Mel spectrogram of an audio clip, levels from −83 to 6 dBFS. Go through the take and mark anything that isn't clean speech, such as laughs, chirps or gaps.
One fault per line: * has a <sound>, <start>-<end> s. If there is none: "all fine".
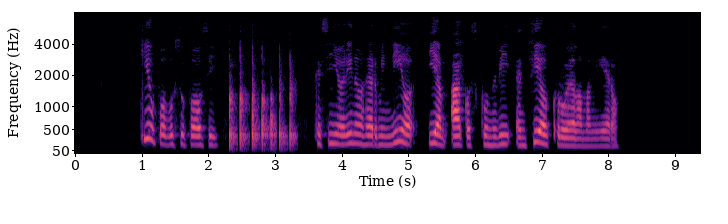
* has a thud, 2.3-3.4 s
